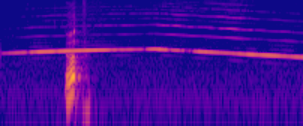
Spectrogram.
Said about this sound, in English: I was just delaying because I couldn't get the siren sound pulled up. It's the siren sound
